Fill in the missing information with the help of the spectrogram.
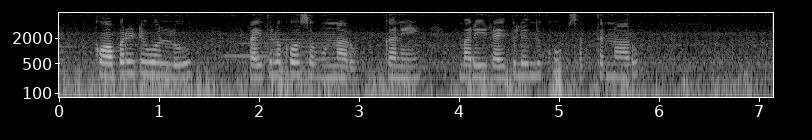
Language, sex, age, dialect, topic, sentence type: Telugu, female, 18-24, Telangana, banking, statement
